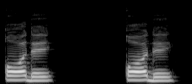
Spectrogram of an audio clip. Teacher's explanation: দালটা কলকলার হরফ, ধাক্কা দিয়ে পড়তে হবে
